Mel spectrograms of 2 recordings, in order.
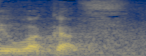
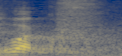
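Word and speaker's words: وقف: No, you must not say waqaf, because that word is in the Quran, you must pronounce it as it is in the Quran. So you give it as waqf.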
